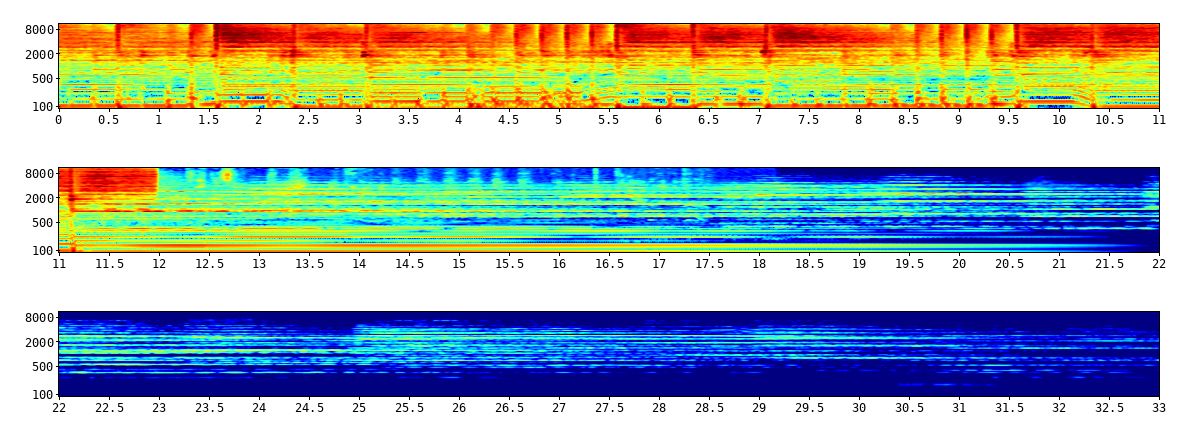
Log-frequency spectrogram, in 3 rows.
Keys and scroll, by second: 1.2-3.2 typing, 20.6 2, 22.7 shift+2, 27.1 g.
